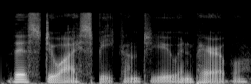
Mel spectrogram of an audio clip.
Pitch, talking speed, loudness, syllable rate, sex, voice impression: 105 Hz, 190 wpm, -20 LUFS, 4.6 syllables/s, male, masculine, adult-like, slightly dark, sincere, slightly calm, slightly unique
